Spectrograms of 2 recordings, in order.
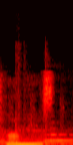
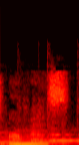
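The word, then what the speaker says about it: Hermès: and accessories some people mispronounce this brand as Hermes but the correct pronunciation is Hermes the brand originally specialized in harnesses and saddles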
